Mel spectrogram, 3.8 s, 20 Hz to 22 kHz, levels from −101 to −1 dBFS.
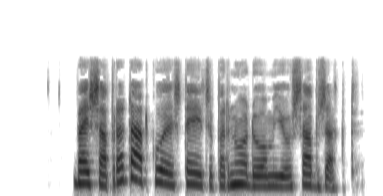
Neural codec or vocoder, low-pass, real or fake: none; 7.2 kHz; real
